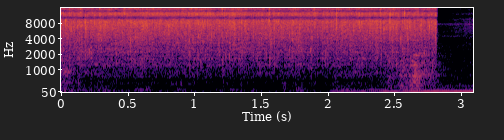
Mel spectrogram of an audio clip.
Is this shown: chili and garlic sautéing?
yes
